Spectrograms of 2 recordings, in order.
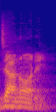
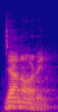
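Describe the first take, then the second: No difference in how they are said.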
